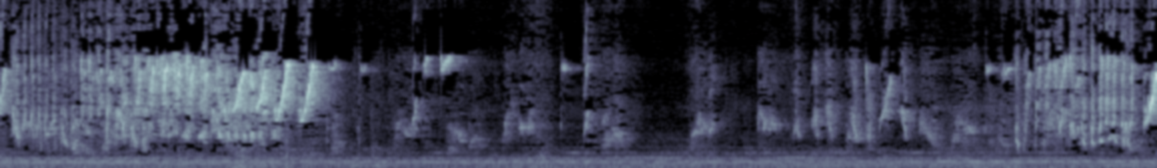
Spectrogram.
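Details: Sunbird in a song contest: a loud buzzy trill of fast high notes opens, then scattered thin chirps, and another rapid trill bursts at the end.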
